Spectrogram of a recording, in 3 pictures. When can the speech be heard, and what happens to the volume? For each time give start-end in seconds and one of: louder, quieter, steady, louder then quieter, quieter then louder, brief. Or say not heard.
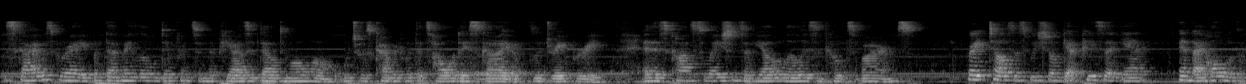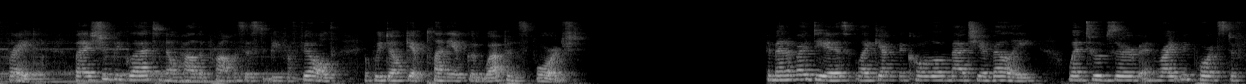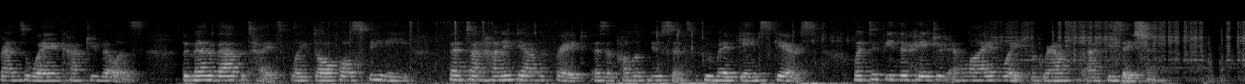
0.0-18.2 steady
20.1-36.6 steady.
